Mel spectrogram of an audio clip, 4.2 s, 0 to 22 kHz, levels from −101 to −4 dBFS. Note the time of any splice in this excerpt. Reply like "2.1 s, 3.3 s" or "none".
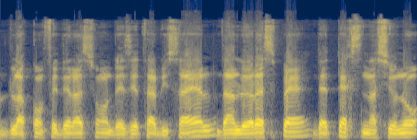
2.1 s, 3.1 s

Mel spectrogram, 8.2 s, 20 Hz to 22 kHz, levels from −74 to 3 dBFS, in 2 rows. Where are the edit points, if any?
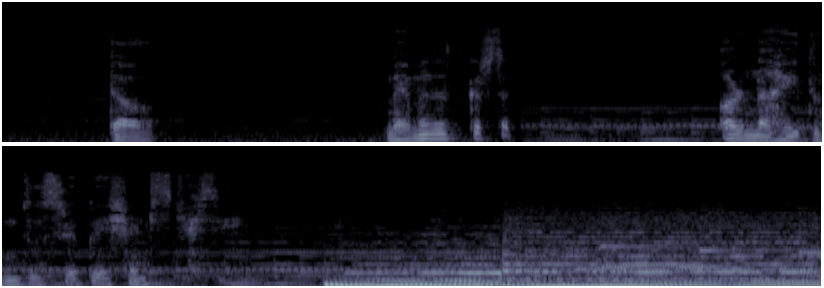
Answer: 6.6 s

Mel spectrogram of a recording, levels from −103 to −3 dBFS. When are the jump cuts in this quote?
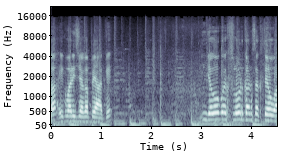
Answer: none

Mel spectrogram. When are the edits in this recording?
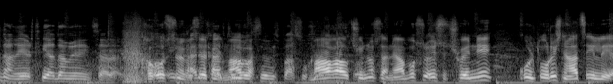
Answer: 1.4 s

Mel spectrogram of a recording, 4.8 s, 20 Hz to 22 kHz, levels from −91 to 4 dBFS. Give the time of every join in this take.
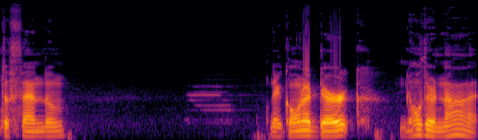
none

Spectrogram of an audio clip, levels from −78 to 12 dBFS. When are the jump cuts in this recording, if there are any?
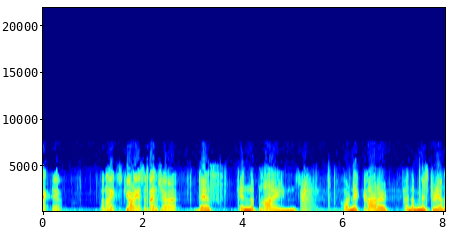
none

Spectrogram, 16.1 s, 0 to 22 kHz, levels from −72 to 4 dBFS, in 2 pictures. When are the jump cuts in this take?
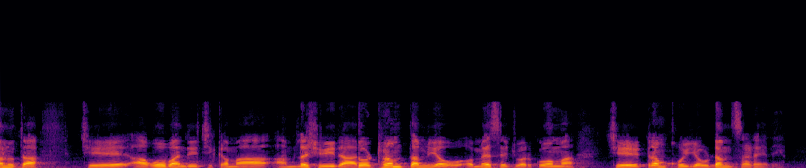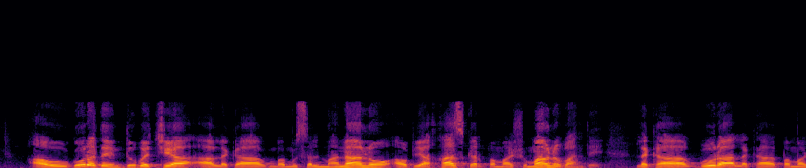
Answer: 3.6 s

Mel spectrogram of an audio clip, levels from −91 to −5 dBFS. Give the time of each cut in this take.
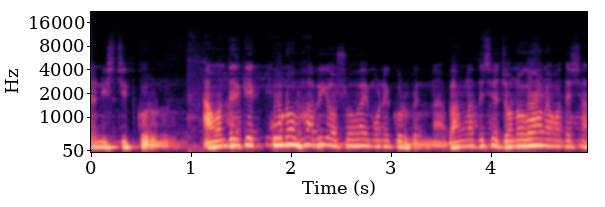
0.9 s

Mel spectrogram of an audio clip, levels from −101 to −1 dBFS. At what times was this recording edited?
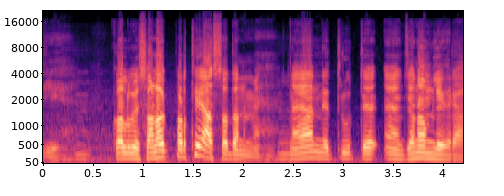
2.5 s

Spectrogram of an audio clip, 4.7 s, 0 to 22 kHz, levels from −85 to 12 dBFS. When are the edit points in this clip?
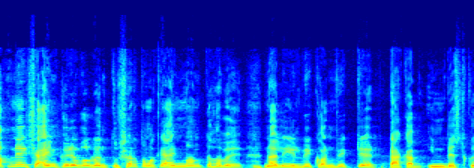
3.8 s

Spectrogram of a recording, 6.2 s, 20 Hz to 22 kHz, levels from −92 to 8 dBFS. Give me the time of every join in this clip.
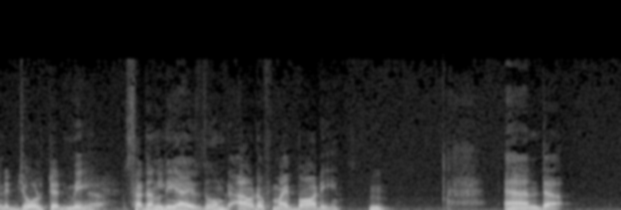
1.1 s

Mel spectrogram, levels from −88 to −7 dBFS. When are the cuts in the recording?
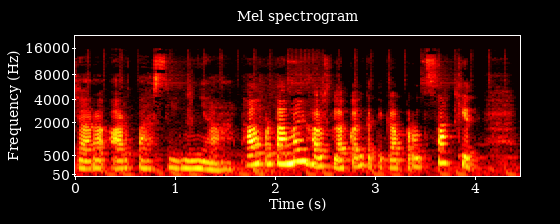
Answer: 1.5 s

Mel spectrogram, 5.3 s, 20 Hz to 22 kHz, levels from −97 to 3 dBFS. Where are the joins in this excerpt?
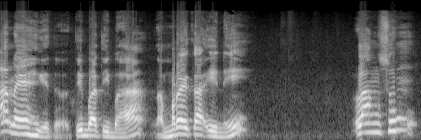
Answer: none

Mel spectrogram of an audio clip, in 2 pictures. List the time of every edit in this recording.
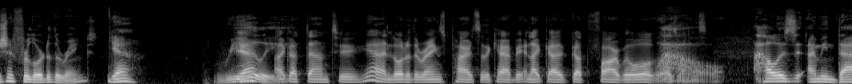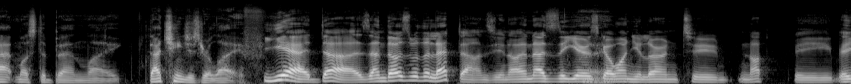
0.9 s

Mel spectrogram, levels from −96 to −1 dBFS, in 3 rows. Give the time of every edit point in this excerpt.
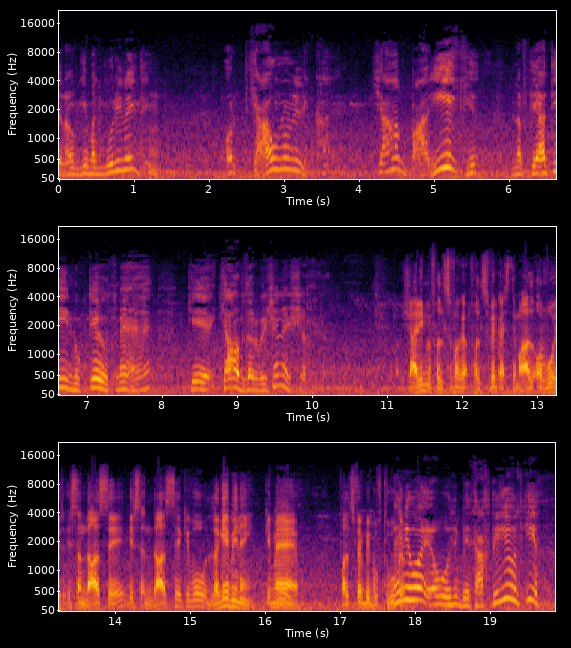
none

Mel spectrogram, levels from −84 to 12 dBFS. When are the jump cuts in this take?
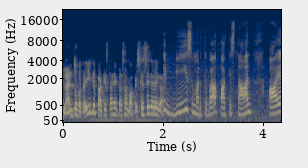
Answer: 2.2 s

